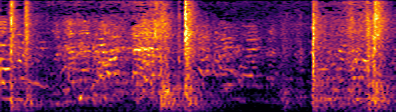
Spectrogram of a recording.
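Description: A party popper bursts with a sharp bang.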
